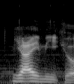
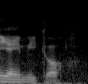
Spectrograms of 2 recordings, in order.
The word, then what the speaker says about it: Yae Miko: Yay Miko. Okay, that's how you say her name. Not yay moiko.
